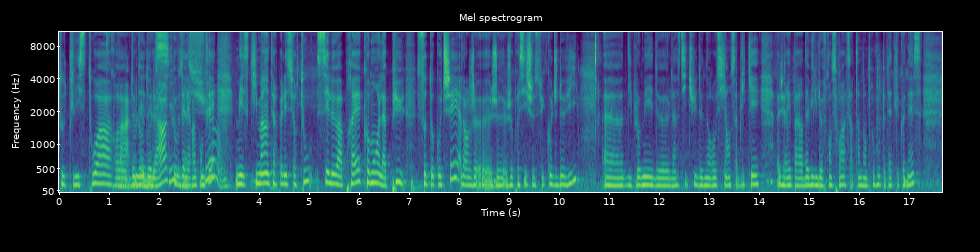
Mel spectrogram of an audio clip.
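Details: Adult male speaker; no speech disorder.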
